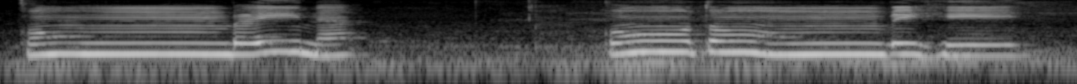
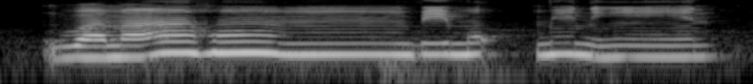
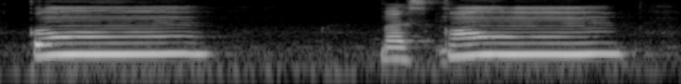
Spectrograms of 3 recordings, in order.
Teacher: इदगाम में हमने मीम को पे गुन्ना करना है, ठीक है, फ़हुम ऐसे, और यहाँ पे कुम, बस कुम, यानी पूरा होंठों को जोड़कर मीम को अदा नहीं करना, बल्कि उसकी आवाज़ को छुपाना है। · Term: इख्फा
